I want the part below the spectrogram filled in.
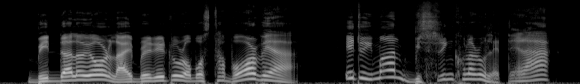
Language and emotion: Assamese, disgusted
